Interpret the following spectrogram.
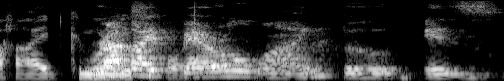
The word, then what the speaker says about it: Wein: His last name is Wine. Wein.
